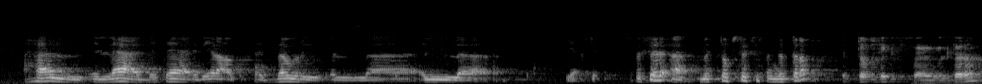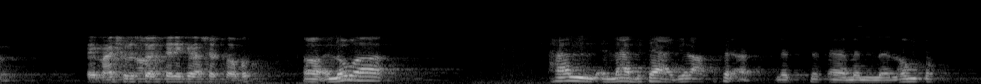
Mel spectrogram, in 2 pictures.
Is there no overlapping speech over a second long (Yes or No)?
Yes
